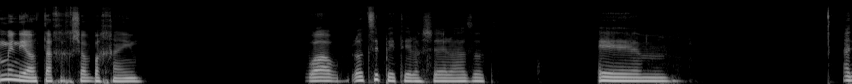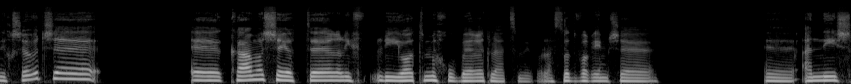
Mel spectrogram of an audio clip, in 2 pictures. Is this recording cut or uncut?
uncut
